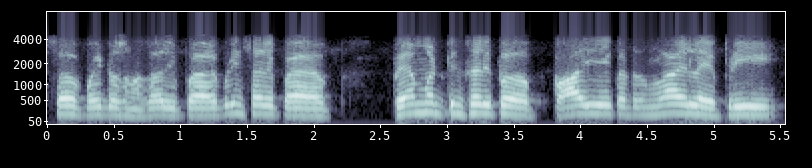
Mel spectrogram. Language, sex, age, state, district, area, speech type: Tamil, male, 18-30, Tamil Nadu, Coimbatore, rural, conversation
